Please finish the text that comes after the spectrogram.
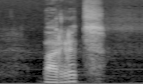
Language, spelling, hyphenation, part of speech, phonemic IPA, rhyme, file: Dutch, baret, ba‧ret, noun, /baːˈrɛt/, -ɛt, Nl-baret.ogg
- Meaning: 1. a beret, type of cap, also used as part some military uniforms 2. the same in heraldry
